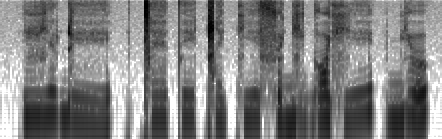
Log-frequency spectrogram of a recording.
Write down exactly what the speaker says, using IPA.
vʲ ɛ̤ ɖ e̤ | ǀ ɛ̤ t̪ e̤ ǁ ɛ̤ kʲ e̤ s ʊ ɡʲ e ɡ ɔ xʲ e̤ | bʲ ʊ

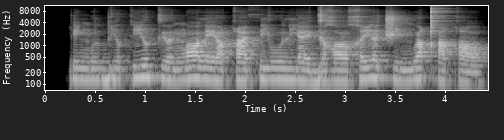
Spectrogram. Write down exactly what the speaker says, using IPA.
ɾ i ŋ u l b i ʊ̯ k i ʊ̯ kʲ ʊ ə̯ ŋ ɔ l e ʊ̯ q ɪ θ j u l j ɛ ɪ̯ ɡʲ ʊ ʁ ɔ ʊ̯ χ i ə̯ t͡ʃ i ŋ u qʰ ɛ q ɔ

